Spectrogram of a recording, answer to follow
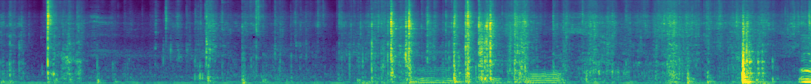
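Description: Plastic shrink wrap crinkling as it is slit and peeled off a cardboard box, getting busier about halfway through. There is a sharp knock near the end.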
